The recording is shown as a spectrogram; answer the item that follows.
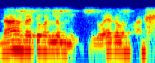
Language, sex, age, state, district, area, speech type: Urdu, male, 18-30, Uttar Pradesh, Rampur, urban, conversation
